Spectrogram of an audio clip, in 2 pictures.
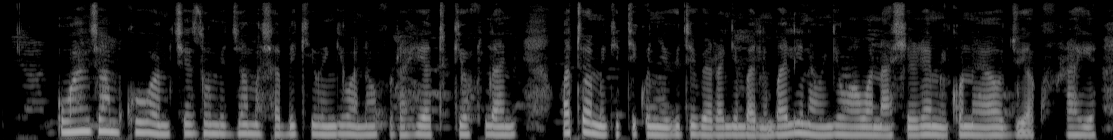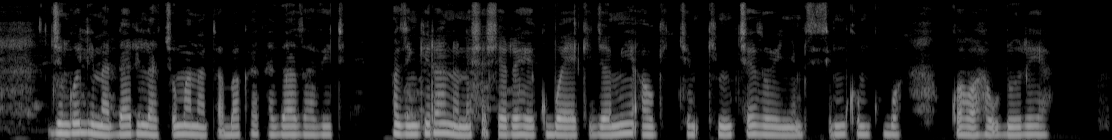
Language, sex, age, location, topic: Swahili, female, 18-24, Kisumu, government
